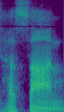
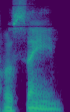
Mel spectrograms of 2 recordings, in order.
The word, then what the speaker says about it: Hassan: uh for everybody's correction my last name is hassan not hussein so it's pronounced as hassan just to clarify uh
